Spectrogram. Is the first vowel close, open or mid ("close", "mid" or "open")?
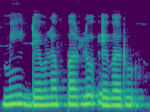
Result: close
